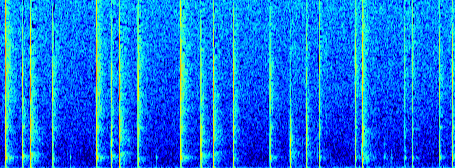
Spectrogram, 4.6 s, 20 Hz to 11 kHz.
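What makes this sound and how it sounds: Long nails tap the white plastic lid of a round, hollow, palm-sized cosmetic jar with a blue body. About 22 short, dry, bright clicks land in an irregular rhythm, each dying almost instantly with no ring, over a quiet background.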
